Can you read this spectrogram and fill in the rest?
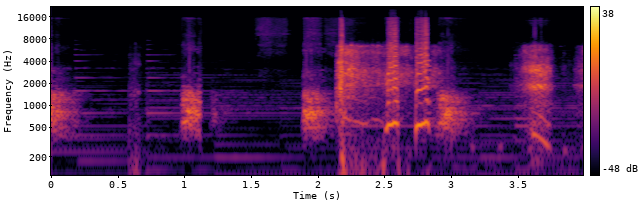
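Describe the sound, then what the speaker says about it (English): A dog barks several times in short bursts, some distance off, with other background noise and a few sharp thuds mixed in. "it always sounds like it's barking that same distance away from you"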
